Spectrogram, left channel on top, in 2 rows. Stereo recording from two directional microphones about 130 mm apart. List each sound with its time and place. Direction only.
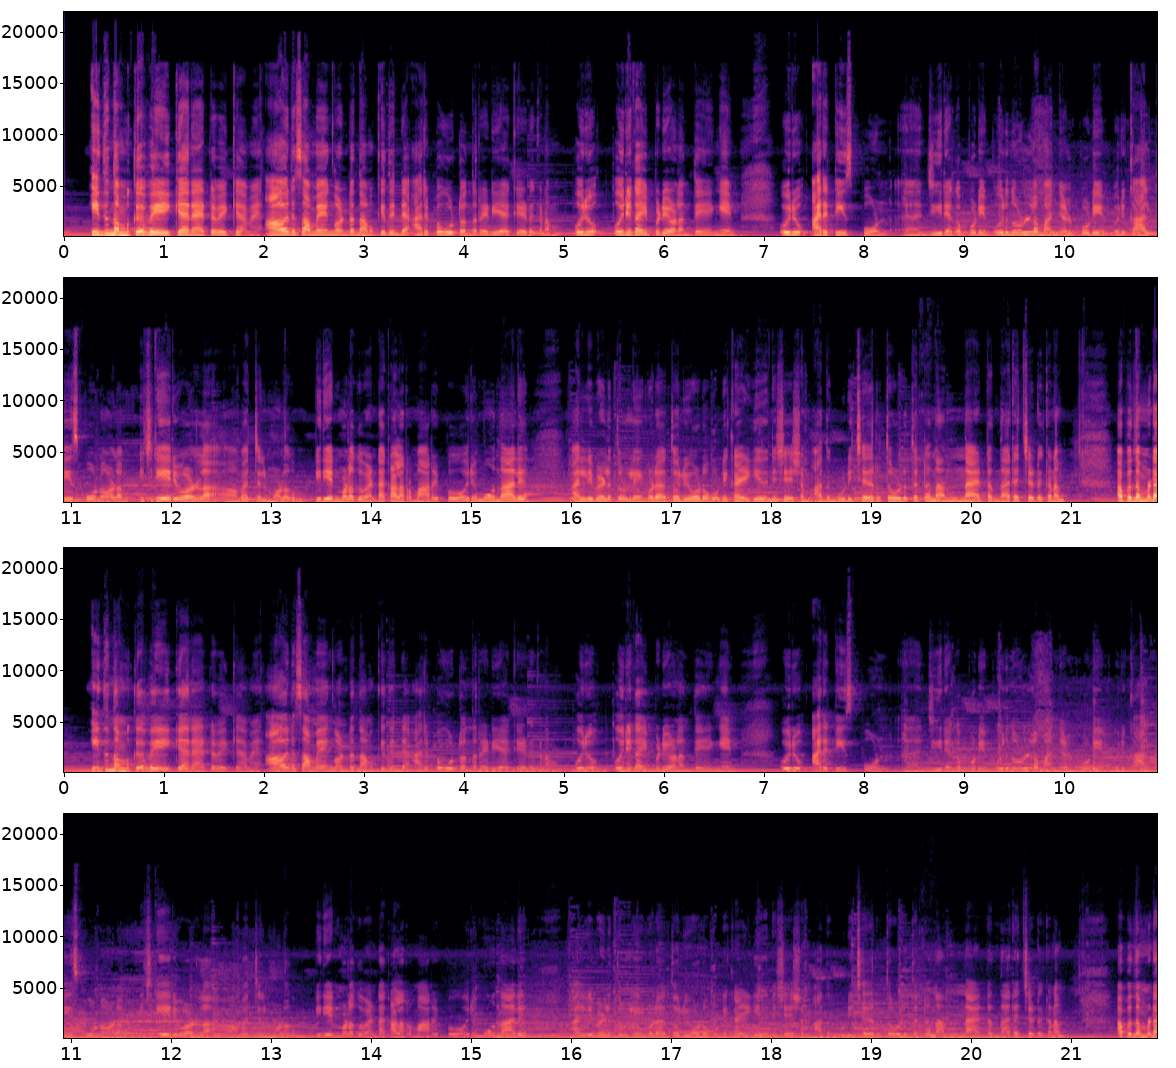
0.3 s speech: 50° left (ahead or behind)
3.8 s a woman's voice: 40° left (ahead or behind)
